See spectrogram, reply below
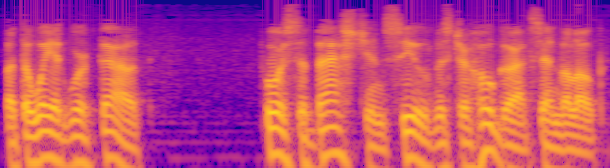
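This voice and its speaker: A mild, husky old-time detective. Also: male voice, sits low, expressive, moderate pace. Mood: firm. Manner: mild, hesitant, with many uh's. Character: calm, dogged male police detective. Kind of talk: 1970s radio drama acting. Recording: phone-like old radio broadcast.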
